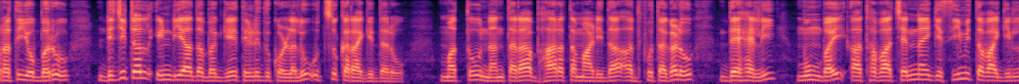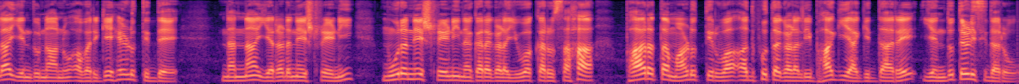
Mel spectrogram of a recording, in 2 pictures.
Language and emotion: Kannada, neutral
